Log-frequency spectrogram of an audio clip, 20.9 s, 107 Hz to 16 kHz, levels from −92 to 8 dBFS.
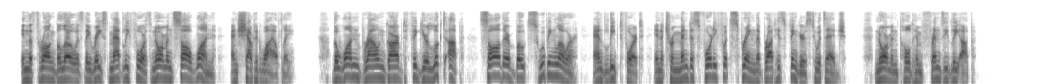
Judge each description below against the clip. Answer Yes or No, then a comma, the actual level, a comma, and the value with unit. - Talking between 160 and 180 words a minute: No, average, 140 wpm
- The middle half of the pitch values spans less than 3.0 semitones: No, average, 3.7 semitones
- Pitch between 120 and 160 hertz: Yes, medium, 140 Hz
